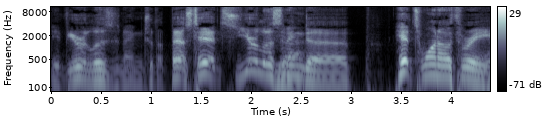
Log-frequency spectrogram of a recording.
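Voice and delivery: big radio announcer voice. Describing a country station promo, imitating a big-voiced radio announcer. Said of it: "You hear big voice guy say".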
